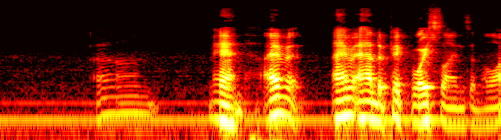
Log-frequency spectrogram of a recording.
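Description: A young man speaks casually over an online call.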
